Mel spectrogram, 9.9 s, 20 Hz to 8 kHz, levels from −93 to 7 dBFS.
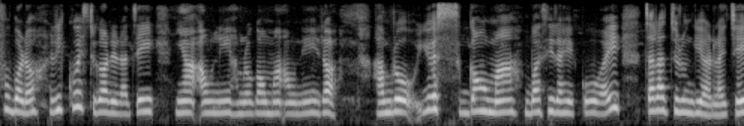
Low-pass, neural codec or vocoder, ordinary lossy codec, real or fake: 7.2 kHz; none; none; real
